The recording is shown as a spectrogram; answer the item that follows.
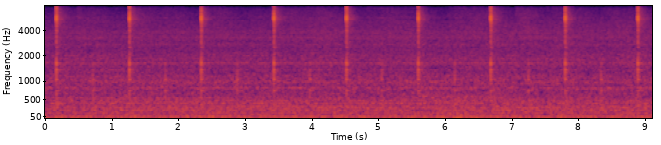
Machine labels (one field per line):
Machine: valve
